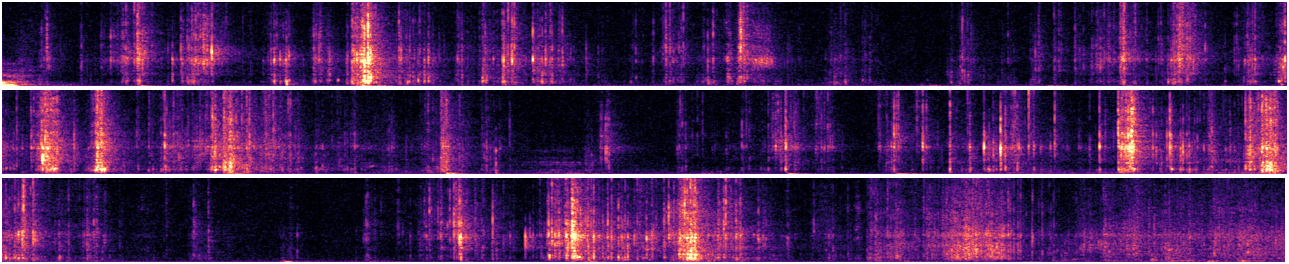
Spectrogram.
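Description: Foil wrappers of Panini Select football card packs crinkling and tearing as packs are ripped open and the cards handled, in irregular spells of crackling.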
